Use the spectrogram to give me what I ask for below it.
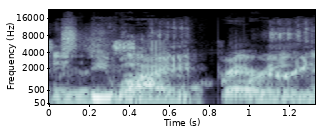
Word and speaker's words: Cybrary: like library, but it's like cyber, yeah, like Cybrary, like CYBRAY.IT.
